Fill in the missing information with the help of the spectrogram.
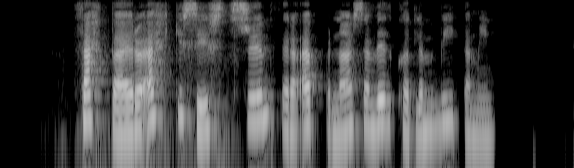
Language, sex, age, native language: Icelandic, female, 30-39, Icelandic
